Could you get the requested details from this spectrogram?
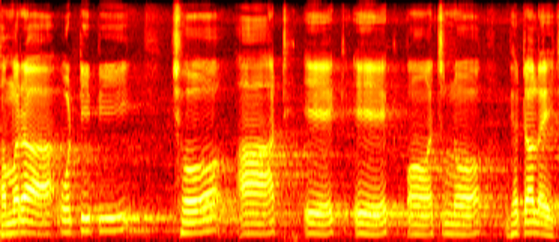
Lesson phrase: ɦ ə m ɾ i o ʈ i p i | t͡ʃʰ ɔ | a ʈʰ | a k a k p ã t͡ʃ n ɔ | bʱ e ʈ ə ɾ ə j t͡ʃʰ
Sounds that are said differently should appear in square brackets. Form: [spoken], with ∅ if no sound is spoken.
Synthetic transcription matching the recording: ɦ ə m ɾ [a] o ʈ i p i | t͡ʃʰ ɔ | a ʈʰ | [e] k [e] k p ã t͡ʃ n ɔ | bʱ e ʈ ə [l] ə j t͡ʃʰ

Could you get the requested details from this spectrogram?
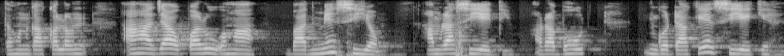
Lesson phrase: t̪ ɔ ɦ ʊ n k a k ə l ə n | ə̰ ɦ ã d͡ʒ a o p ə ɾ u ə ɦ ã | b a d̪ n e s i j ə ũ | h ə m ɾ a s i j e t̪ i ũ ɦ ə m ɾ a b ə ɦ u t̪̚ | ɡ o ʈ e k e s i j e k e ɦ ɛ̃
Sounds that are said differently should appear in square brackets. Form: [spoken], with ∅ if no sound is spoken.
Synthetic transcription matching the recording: t̪ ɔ ɦ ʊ n k a k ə l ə n | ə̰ ɦ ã d͡ʒ a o p ə ɾ u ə ɦ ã | b a d̪ [m] e s i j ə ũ | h ə m ɾ a s i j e [d̪] i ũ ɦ ə m ɾ a b ə ɦ u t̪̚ | ɡ o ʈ [a] k e s i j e k e ɦ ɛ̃

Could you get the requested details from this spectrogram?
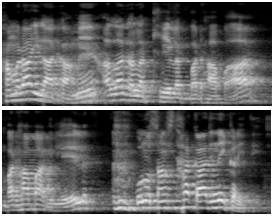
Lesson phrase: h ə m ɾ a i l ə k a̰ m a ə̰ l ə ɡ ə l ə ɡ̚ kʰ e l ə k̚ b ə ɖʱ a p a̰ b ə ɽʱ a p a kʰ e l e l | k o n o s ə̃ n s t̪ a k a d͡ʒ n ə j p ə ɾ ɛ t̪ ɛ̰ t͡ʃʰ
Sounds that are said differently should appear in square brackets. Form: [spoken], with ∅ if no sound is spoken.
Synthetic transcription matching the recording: h ə m ɾ a i l [a] k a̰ m [e] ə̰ l ə ɡ ə l ə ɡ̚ kʰ e l ə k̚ b ə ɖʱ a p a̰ b ə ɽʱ a p a [k] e l e l | k o n o s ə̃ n s [t̪ʰ] a k a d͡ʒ n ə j [k] ə ɾ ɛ t̪ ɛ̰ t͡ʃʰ

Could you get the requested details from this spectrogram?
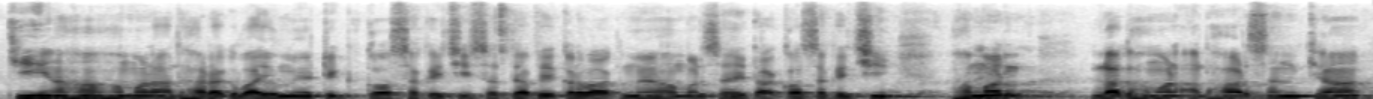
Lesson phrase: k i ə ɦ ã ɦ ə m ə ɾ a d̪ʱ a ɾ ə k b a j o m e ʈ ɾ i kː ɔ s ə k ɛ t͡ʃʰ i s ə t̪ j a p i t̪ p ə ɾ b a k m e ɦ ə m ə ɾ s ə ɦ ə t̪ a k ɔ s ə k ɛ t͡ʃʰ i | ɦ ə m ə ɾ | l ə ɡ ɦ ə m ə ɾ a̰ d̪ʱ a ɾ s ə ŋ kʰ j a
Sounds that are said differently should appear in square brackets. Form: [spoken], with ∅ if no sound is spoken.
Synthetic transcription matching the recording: k i ə ɦ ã ɦ ə m ə ɾ a d̪ʱ a ɾ ə k b a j o m e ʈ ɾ i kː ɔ s ə k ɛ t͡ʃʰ i s ə t̪ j a p i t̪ [k] ə ɾ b a k m e ɦ ə m ə ɾ s ə ɦ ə t̪ a k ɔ s ə k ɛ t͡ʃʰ i | ɦ ə m ə ɾ | l ə ɡ ɦ ə m ə ɾ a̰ d̪ʱ a ɾ s ə ŋ kʰ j a

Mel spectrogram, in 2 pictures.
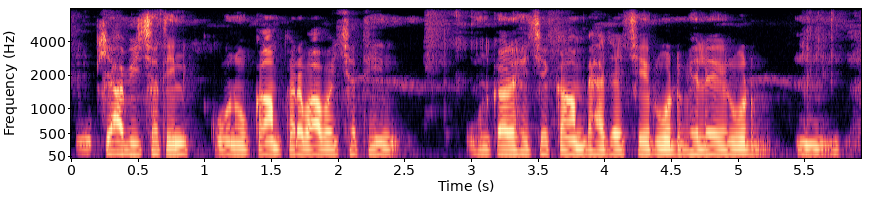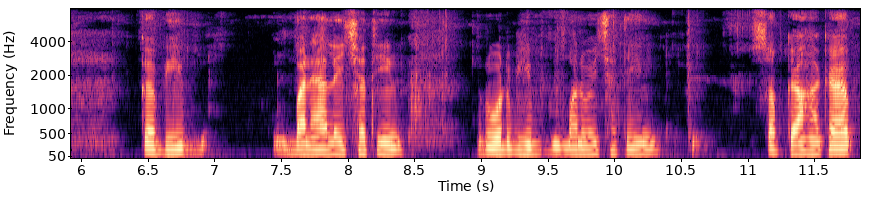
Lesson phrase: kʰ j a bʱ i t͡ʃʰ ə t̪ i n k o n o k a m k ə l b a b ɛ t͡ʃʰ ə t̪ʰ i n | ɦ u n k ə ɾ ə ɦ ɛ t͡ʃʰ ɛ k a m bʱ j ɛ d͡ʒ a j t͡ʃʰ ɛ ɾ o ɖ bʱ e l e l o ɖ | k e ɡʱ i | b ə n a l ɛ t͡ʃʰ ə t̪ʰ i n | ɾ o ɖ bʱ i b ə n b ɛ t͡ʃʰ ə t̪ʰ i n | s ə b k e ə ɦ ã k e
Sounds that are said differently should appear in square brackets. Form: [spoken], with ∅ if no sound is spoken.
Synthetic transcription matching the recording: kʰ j a bʱ i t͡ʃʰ ə t̪ i n k o n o k a m k ə [ɾ] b a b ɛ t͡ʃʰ ə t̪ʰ i n | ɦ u n k ə ɾ ə ɦ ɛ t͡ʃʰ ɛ k a m bʱ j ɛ d͡ʒ a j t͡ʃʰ ɛ ɾ o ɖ bʱ e l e [ɾ] o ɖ | k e [bʱ] i | b ə n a l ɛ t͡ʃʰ ə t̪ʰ i n | ɾ o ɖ bʱ i b ə n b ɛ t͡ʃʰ ə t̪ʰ i n | s ə b k e ə ɦ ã k e

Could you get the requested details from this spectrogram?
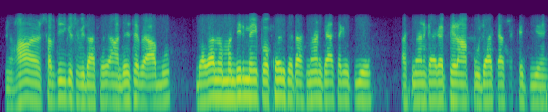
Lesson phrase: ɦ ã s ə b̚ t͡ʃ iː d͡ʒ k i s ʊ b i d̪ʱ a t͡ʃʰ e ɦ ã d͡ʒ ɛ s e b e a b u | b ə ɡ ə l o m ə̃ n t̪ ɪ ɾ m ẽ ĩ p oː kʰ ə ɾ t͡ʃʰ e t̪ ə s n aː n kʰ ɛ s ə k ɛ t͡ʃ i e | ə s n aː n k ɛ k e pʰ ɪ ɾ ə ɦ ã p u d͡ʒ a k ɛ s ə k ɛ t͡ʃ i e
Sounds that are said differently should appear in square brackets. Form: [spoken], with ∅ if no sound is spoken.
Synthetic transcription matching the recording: ɦ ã s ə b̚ t͡ʃ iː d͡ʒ k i s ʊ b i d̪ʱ a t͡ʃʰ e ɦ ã d͡ʒ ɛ s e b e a b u | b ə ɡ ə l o m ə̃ n [d̪] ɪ ɾ m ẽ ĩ p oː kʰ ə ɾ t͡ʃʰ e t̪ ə s n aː n [k] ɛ s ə k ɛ t͡ʃ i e | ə s n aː n k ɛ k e pʰ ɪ ɾ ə ɦ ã p u d͡ʒ a k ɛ s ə k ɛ t͡ʃ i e

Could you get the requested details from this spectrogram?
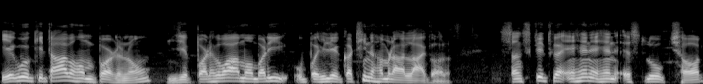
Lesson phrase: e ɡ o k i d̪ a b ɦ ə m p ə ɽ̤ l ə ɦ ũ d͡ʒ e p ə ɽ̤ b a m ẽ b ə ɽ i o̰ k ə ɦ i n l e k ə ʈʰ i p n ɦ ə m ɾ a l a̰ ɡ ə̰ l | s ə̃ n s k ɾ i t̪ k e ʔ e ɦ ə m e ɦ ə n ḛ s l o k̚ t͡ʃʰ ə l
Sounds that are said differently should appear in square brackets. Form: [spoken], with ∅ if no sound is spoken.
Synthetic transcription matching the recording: e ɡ o k i [t̪] a b ɦ ə m p ə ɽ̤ l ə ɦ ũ d͡ʒ e p ə ɽ̤ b a m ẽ b ə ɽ i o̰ [p] ə ɦ i [∅] l e k ə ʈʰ i [∅] n ɦ ə m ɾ a l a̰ ɡ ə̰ l | s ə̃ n s k ɾ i t̪ k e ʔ e ɦ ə [n] e ɦ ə n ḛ s l o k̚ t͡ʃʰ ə l

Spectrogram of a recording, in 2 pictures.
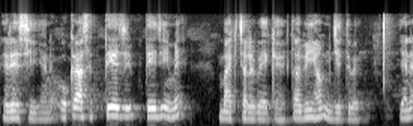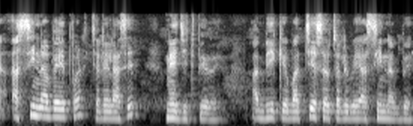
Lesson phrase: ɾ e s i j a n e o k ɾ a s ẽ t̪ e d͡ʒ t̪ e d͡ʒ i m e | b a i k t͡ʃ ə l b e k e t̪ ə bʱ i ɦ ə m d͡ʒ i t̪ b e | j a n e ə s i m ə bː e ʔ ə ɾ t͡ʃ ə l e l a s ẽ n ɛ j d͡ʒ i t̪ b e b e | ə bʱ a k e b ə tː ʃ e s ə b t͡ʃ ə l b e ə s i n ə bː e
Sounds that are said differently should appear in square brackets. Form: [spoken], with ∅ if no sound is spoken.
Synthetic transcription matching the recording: ɾ e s i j a n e o k ɾ a s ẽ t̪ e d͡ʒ t̪ e d͡ʒ i m e | b a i k t͡ʃ ə l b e k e t̪ ə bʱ i ɦ ə m d͡ʒ i t̪ b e | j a n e ə s i [n] ə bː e [p] ə ɾ t͡ʃ ə l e l a s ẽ n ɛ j d͡ʒ i t̪ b e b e | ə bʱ [i] k e b ə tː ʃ e s ə b t͡ʃ ə l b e ə s i n ə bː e

